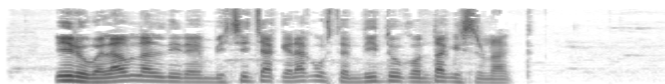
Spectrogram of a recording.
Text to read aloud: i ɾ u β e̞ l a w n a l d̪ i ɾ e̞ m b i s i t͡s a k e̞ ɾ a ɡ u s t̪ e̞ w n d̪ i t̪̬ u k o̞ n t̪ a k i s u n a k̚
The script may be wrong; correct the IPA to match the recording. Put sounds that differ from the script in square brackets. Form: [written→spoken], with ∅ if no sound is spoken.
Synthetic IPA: i ɾ u β e̞ l a w n a l d̪ i ɾ e̞ m b i s i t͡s a k e̞ ɾ a [ɡ→k] u s t̪ e̞ [w→∅] n d̪ i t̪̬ u k o̞ n t̪ a k i s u n a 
